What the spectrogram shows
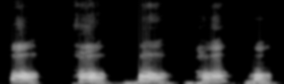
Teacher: তোমার দুইটা ঠোটের ব্যবহার হচ্ছে এ কারণে দুইটা ঠোট ছাড়া এই বর্ণ তুমি উচ্চারণ করতে পারবা না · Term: অষ্ঠ ধ্বনি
